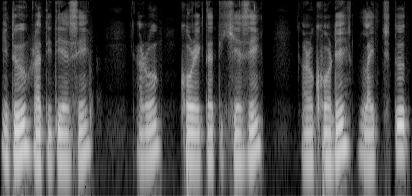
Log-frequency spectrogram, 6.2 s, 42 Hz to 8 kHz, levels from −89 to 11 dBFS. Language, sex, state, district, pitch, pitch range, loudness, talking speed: Nagamese, male, Nagaland, Kohima, 115 Hz, 110-135 Hz, -18 LUFS, 135 wpm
